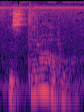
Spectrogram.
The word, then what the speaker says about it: Zdravo: If you meet a friend, you will most likely say Zdravo. Okay? I will write it down like this so that you will see it. Z, D, R, A, V, O.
